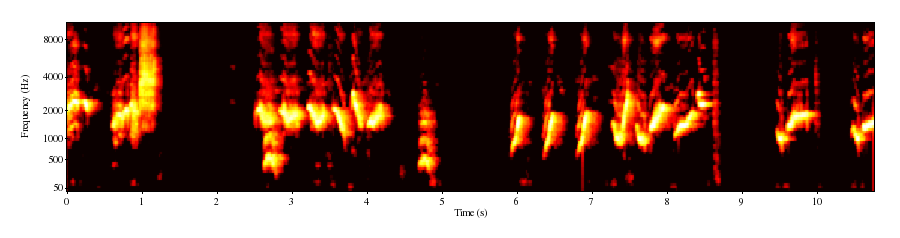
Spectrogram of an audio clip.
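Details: Murai batu lure song for provoking other birds: clusters of bright, rising whistled notes and chattering bursts separated by brief silences, with a few lower harsh calls.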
